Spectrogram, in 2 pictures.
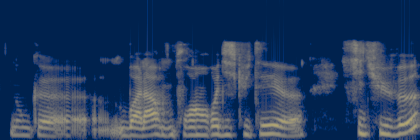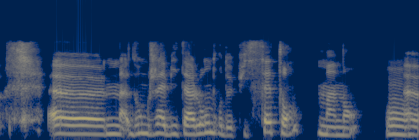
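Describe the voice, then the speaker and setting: Speaking at a very slow pace, a woman keeps her intonation fairly even and leaves long, frequent pauses. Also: medium pitch for a woman. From France, Bordeaux. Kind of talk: casual interview chat.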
